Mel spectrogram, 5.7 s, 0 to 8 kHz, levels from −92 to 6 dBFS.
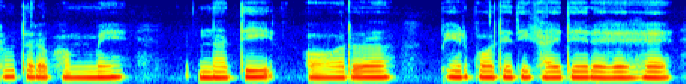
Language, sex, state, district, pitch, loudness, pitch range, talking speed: Hindi, male, Assam, Kamrup Metropolitan, 170 Hz, -14 LUFS, 165-180 Hz, 105 wpm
